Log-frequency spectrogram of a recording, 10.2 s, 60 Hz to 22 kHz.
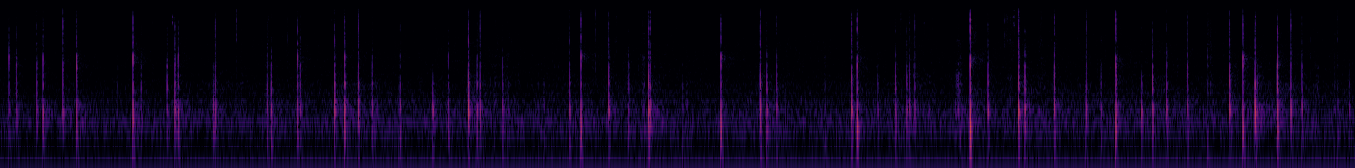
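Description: Long nails tap and scratch the glossy paper cover of a solid paperback book held upright. About 45 short, dry, bright clicks and scrapes come in an irregular stream over a quiet hiss, each stopping at once with no ring.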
